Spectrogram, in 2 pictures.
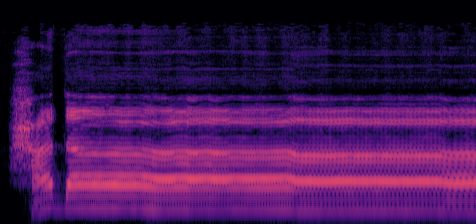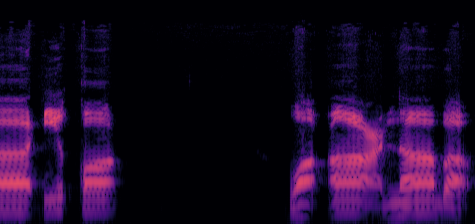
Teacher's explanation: On the ain we make tawassut quality, little continue. Wa Naba, noon we long due to alif madda, and when we stop on this place, so this becomes also alif madda.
